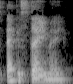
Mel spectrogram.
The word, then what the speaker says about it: episteme: Epistermer means knowledge, and it will be transliterated as episteme. This long E here following the Latin pronunciation should be pronounced A. So it's episteme.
